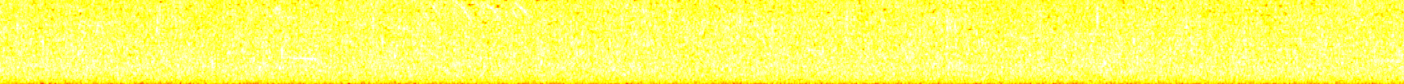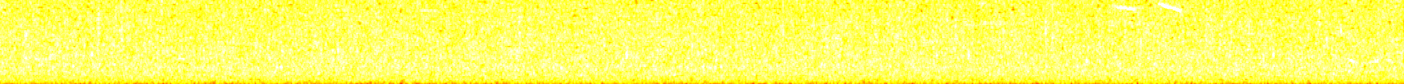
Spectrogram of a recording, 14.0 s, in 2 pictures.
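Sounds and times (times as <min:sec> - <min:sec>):
alpine stream rushing over rocks: 0:00.0 - 0:14.0.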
